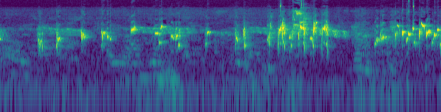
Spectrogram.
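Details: Yellow-vented bulbul song used to provoke other bulbuls into answering, loud and harsh: choppy bursts of gurgling, bubbly notes, some short warbled phrases, building to a denser fast chatter near the end.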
